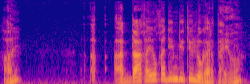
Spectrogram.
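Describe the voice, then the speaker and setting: Man acting animated Ilocano two-timing husband. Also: on the high side, moderate pace, no echo. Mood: flustered. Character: cheating married man, indulgent and easily flustered. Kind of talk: Ilocano radio comedy drama acting.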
